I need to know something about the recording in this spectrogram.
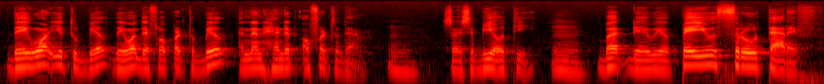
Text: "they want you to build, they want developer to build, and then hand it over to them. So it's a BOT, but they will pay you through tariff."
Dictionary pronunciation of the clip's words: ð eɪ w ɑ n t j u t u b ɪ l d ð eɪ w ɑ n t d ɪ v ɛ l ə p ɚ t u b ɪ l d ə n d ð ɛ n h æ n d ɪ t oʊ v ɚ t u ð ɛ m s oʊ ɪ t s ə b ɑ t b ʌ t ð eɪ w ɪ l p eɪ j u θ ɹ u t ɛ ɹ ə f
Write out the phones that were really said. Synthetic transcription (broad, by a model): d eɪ w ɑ n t j u t u b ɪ l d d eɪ w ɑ n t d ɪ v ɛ l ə p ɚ t u b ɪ l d ə n d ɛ n h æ n d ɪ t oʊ f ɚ t u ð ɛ m s oʊ ɪ t s ə b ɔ t b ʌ t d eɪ w ɪ l p eɪ j u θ ɹ u t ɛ ɹ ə f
